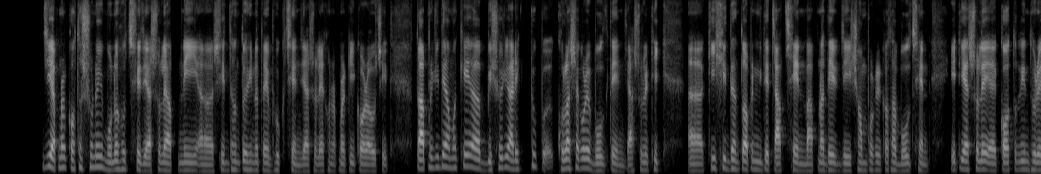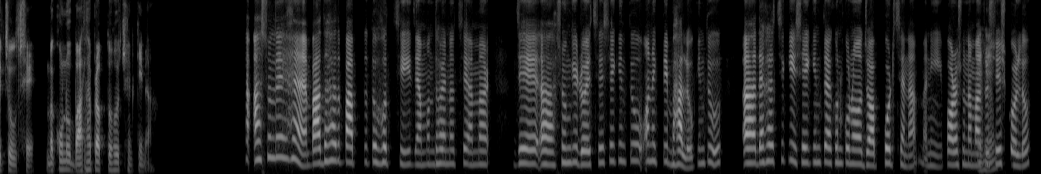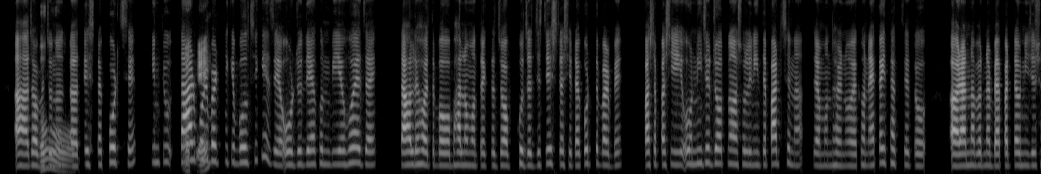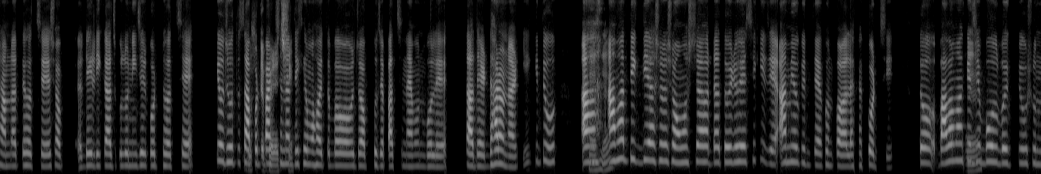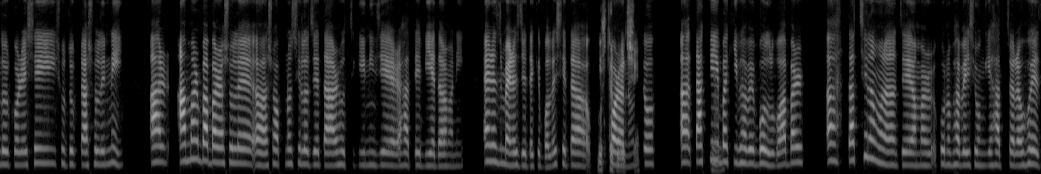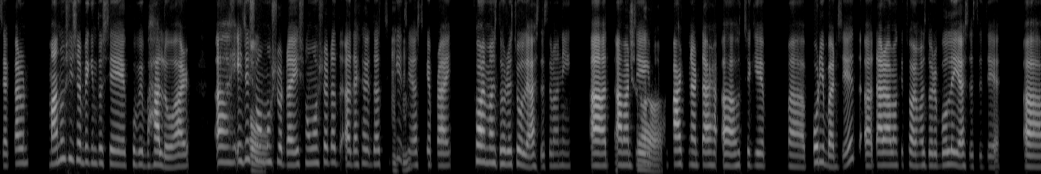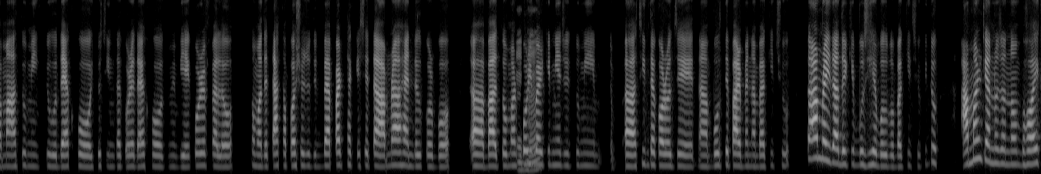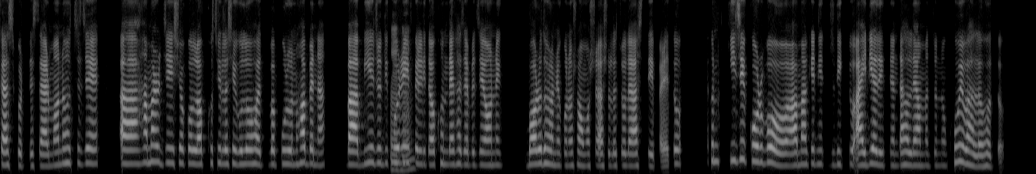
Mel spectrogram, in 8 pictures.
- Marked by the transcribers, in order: "প্রাপ্ত" said as "পাপ্ত"; "মানে" said as "মানি"; in English: "support"; sad: "আহ"; in English: "arrange marriage"; sad: "আহ"; sad: "আহ"; "সমস্যাটা" said as "সমস্যোটা"; "মানে" said as "মানি"; "তার" said as "তারহ"; in English: "handle"; "আমার" said as "হামার"; in English: "idea"
- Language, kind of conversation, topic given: Bengali, advice, আপনি কি বর্তমান সঙ্গীর সঙ্গে বিয়ে করার সিদ্ধান্ত নেওয়ার আগে কোন কোন বিষয় বিবেচনা করবেন?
